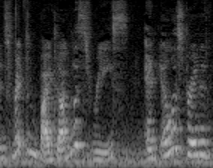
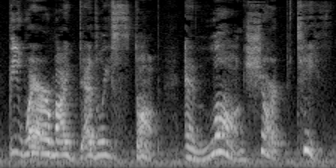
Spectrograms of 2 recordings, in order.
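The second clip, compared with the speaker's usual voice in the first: slow, higher hammed-up threat; menacing dinosaur; 5 semitones higher, 3 dB louder, slower than usual. T. rex threatening Edna, slow hammed-up menace. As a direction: drag out the menace.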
